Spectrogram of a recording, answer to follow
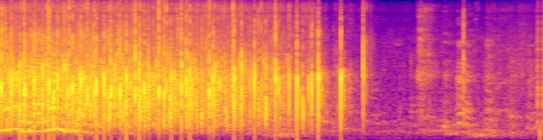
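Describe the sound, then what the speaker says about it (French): Audience clapping at a season presentation event, a lively burst of applause with some chuckles that tapers off after about four seconds into a few scattered claps and quiet murmurs. "On peut les applaudir"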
